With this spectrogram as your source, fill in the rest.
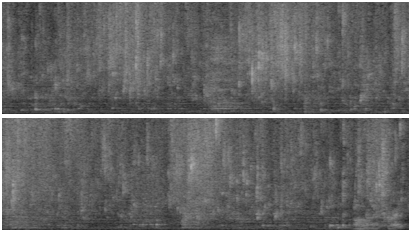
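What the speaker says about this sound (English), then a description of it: "On with the cold water splash." Cold water splashing and running from a tap as a man rinses his face after a wet shave, a continuous close watery wash with bursts of splashing and a voice briefly audible near the end.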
